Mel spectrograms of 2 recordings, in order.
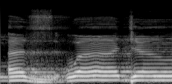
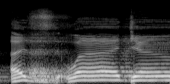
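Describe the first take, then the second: The two takes are said the same way.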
